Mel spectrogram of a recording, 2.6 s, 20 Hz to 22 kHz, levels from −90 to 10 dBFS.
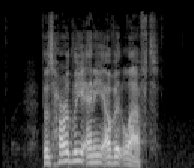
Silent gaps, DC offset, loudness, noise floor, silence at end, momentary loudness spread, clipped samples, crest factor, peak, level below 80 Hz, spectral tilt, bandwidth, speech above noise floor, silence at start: none; under 0.1%; -17 LUFS; -60 dBFS; 0.55 s; 10 LU; under 0.1%; 16 dB; -2 dBFS; -58 dBFS; -5.5 dB/octave; 16 kHz; 44 dB; 0.6 s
